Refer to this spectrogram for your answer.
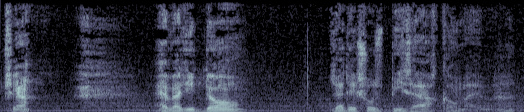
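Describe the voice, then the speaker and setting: A man's voice: medium pitch, big pitch swings, slow, noisy background. A man playing a plain-spoken, obliging suburban driver in a French radio mystery drama, musing in colloquial phrases. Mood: puzzled.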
